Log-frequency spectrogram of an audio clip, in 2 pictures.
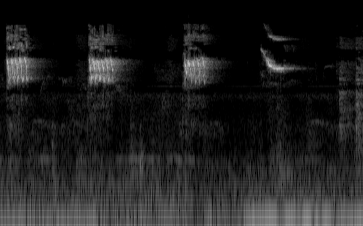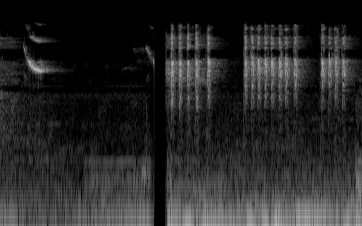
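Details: Long-tailed shrike with varied 'isian' song. Several harsh rasping bursts give way to high descending whistled slurs, then a rapid string of scratchy notes closes the sequence.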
